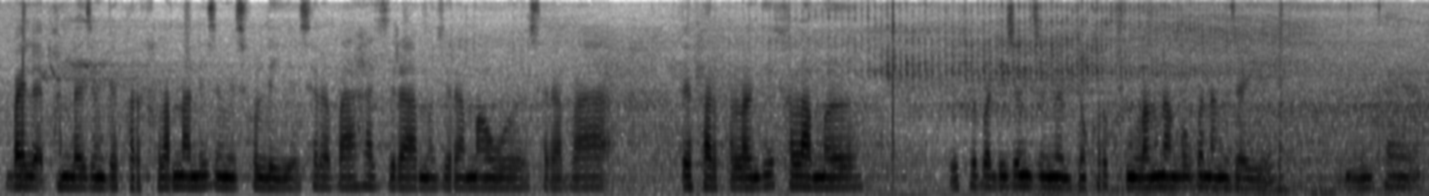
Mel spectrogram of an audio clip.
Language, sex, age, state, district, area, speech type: Bodo, female, 60+, Assam, Chirang, rural, spontaneous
